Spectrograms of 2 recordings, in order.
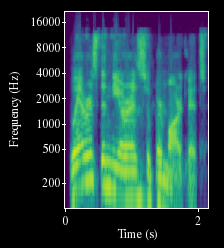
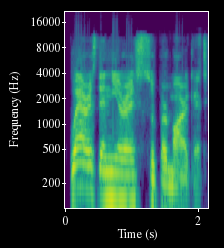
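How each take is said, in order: First: Slow Where is the nearest supermarket with the t in nearest dropped; connected speech. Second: Slow Where is the nearest supermarket with the t sounded in nearest; each word apart, slowly; careful isolated words. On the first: Teacher showing fluent linking to students, t dropped. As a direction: let nearest run into supermarket. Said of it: "Você para que ele some na palavra". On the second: Teacher contrasting choppy and fluent English, careful version. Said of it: "Então, ó". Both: Shown as a demonstration.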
